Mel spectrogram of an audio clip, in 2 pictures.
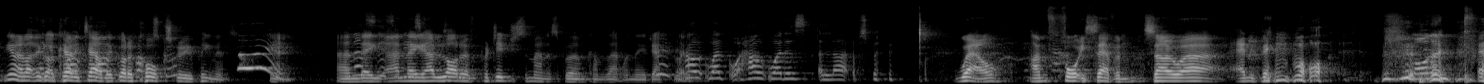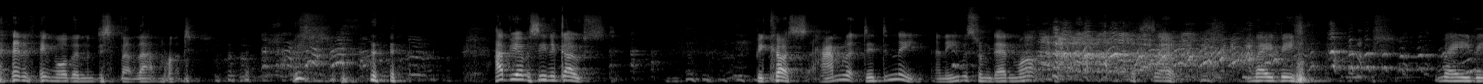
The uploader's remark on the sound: Recorded at the Spike Sligo Festival in West Ireland to a tiny, but enthusiastic crowd. Sorry if the balance is a bit off.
